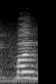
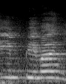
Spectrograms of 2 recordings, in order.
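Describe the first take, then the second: First: The first word has one syllable, 'ip'. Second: The first word has two syllables, 'im-pi'. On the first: The speaker calls it right. "siya si Ip man" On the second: The speaker calls it wrong. "Hindi yan si Impi man"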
